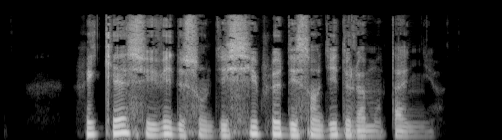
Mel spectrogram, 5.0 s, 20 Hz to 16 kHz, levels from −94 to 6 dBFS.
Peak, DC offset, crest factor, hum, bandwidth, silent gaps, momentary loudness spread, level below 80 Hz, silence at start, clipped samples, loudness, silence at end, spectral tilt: -4 dBFS; under 0.1%; 18 dB; none; 11.5 kHz; 3.87-3.92 s; 12 LU; -50 dBFS; 0.85 s; under 0.1%; -19 LUFS; 0.85 s; -3.5 dB/octave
